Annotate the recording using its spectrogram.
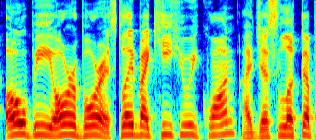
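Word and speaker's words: Ke Huy Quan: the characters and OB Ora Boris played by Ki Hui Kuan I just looked up how to pronounce the name and that's how he said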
